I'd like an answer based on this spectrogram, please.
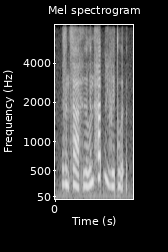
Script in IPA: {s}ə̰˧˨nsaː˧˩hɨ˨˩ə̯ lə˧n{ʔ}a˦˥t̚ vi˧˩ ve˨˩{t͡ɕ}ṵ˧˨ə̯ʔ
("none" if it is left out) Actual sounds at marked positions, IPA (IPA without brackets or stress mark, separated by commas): z, h, t̪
